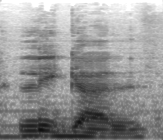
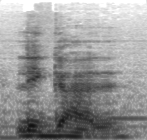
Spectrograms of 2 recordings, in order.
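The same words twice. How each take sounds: No difference in how they are said.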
